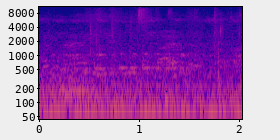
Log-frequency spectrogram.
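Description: A monkey scampers lightly across rock.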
